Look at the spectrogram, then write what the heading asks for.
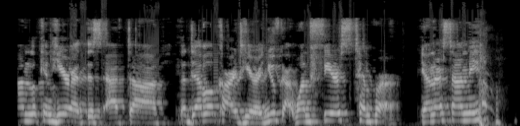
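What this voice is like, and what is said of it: Jamaican accent. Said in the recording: “a delightful Jamaican accent. ... She's nailing it.”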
